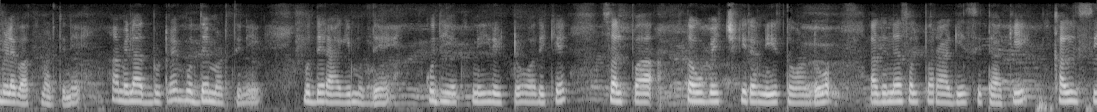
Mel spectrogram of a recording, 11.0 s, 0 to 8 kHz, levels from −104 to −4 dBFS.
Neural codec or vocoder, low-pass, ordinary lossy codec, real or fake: none; 7.2 kHz; AAC, 48 kbps; real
